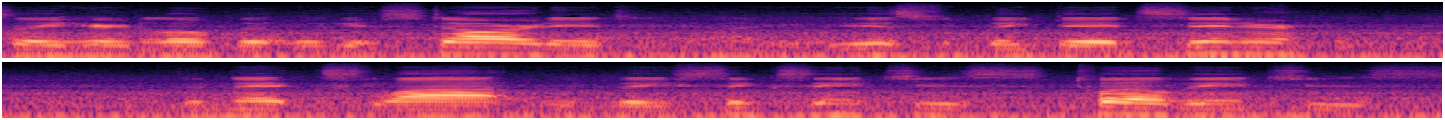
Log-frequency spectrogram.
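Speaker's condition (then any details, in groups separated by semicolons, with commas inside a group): No condition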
